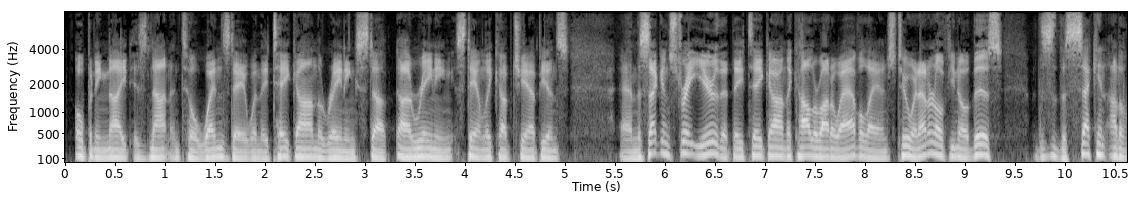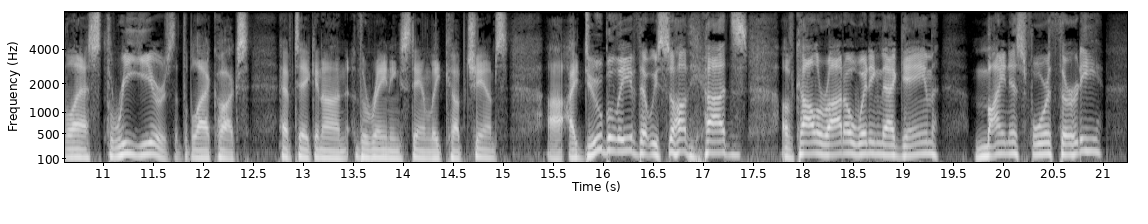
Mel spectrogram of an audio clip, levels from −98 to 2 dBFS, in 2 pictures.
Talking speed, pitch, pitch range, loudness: 215 wpm, 120 Hz, 105-150 Hz, -16 LUFS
